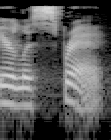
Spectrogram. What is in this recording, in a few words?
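"airless spray", English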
